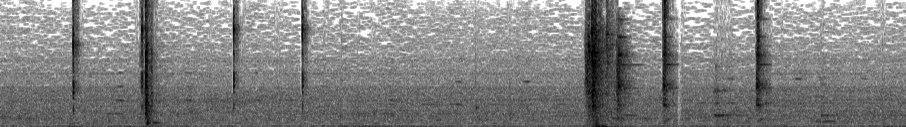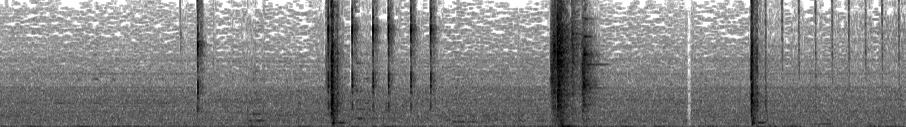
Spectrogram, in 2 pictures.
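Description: Short game clicks and blips sound now and then.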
